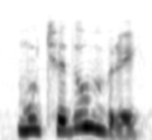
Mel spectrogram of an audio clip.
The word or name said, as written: muchedumbre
